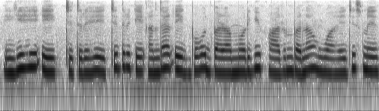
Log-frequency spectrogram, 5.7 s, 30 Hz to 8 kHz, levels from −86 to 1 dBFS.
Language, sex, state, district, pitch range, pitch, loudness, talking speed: Hindi, female, Madhya Pradesh, Bhopal, 215-245 Hz, 225 Hz, -13 LUFS, 170 wpm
